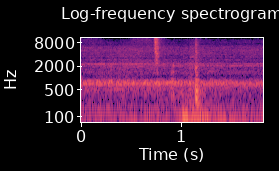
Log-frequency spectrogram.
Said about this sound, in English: The forklift goes in and out of the truck, in and out of the truck.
